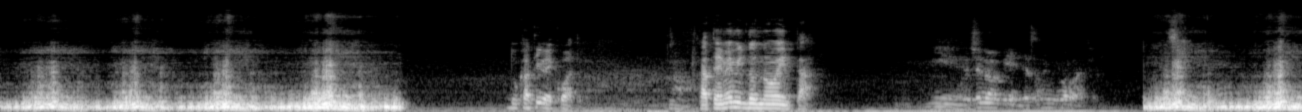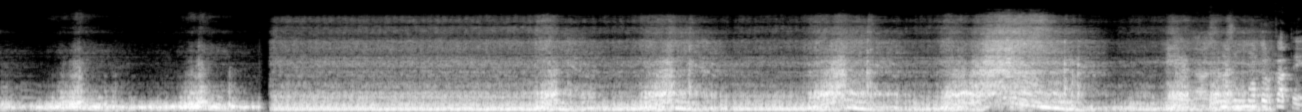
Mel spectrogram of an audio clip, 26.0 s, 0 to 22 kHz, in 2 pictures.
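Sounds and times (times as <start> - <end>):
motorcycle engine revving: 0.0 - 4.2, 11.4 - 26.0.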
